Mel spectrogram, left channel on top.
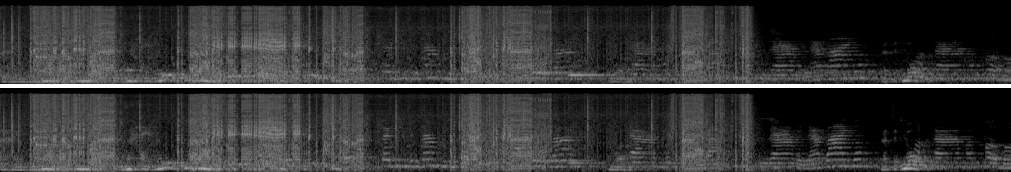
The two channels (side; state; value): both; normal; correlation 0.65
